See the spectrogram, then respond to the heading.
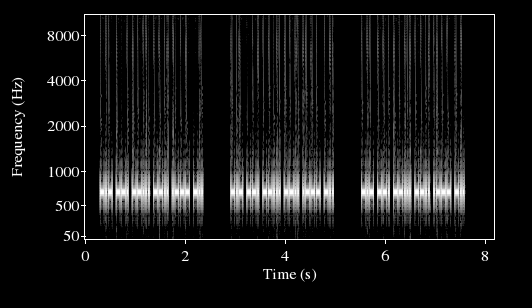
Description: Morse code, heard as a keyed tone, about 42 wpm, 700 Hz. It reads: KG7ZJD KG7ZJD KG7ZJD
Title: USA Call Signs - 6 Characters - Repeated 3x - 45wpm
